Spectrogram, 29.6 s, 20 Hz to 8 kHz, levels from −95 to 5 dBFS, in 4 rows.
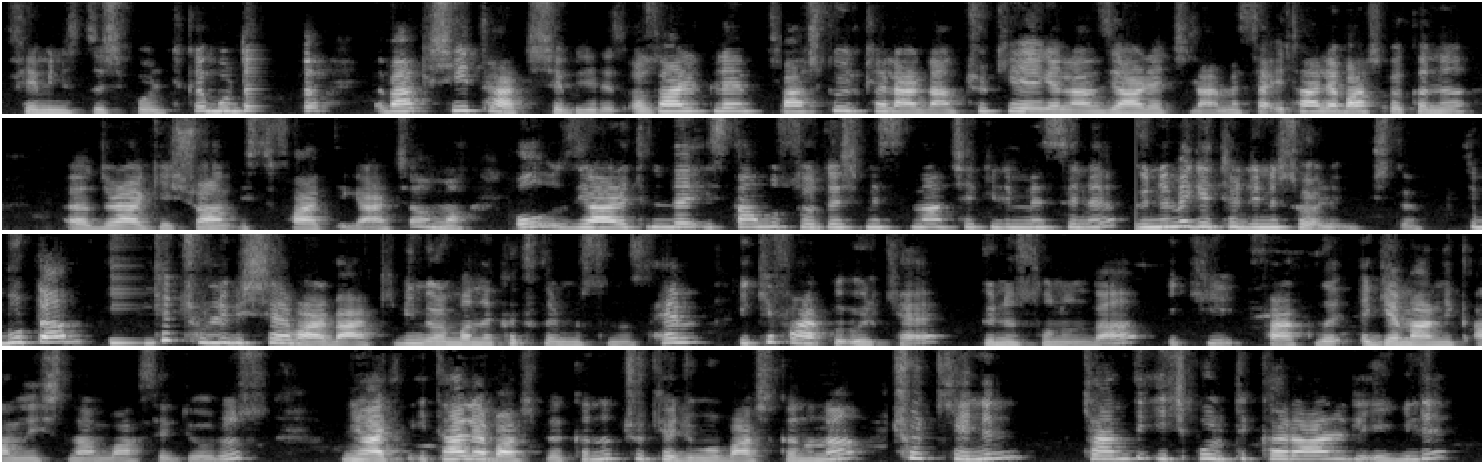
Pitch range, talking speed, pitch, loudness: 200-280 Hz, 130 wpm, 245 Hz, -24 LUFS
